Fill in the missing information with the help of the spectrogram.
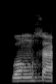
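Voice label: "bonsai", Malay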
